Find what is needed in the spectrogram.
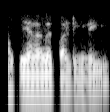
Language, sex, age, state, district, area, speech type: Hindi, male, 60+, Uttar Pradesh, Sitapur, rural, conversation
